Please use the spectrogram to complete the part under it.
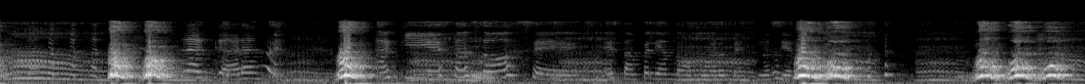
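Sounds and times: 
laughter: 0.0 - 2.9, 3.8 - 9.0
small dog barking and yipping: 1.1 - 1.9, 3.4 - 3.8, 8.0 - 8.7, 9.8 - 10.8.

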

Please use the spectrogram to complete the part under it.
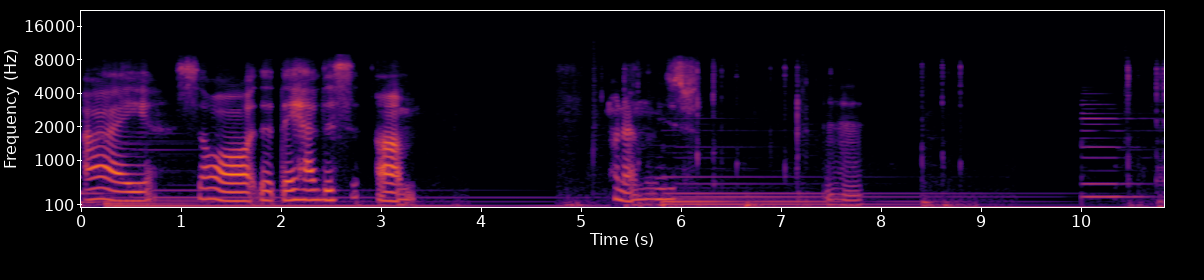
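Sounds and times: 
speech: 0.1 - 3.5, 5.4 - 6.4, 7.5 - 8.0
typing on a computer keyboard: 5.5 - 7.4, 8.4 - 8.9.

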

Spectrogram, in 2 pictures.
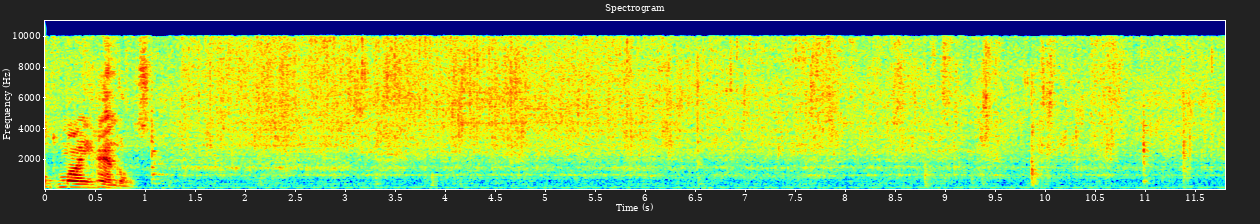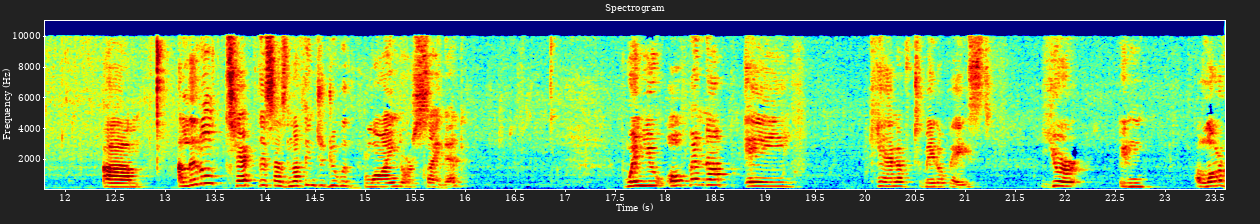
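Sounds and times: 
onions sautéing and sizzling in a pot: 0.0 - 16.8
speech: 0.1 - 1.2, 12.4 - 16.1, 17.6 - 19.4, 20.1 - 23.5.

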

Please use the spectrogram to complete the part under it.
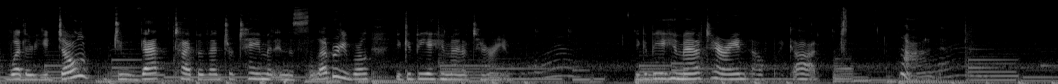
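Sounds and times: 
speech: 0.1 - 5.2, 6.3 - 9.4
cat meowing after jumping onto a sofa: 5.3 - 6.0, 9.0 - 9.8.

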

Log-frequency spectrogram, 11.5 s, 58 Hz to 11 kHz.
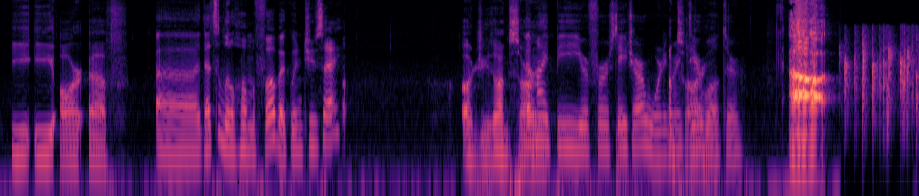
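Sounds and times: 
speech: 0.2 - 4.5, 5.8 - 10.4
loud drawn-out burp: 9.8 - 10.5.

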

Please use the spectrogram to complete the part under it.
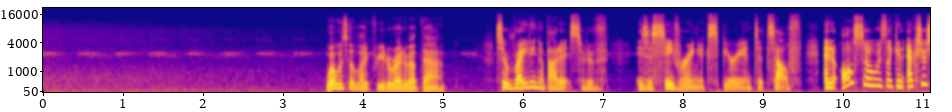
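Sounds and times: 
crickets chirping at dusk: 0.0 - 8.8
low continuous outdoor hiss: 0.0 - 11.0
speech: 3.5 - 11.0.

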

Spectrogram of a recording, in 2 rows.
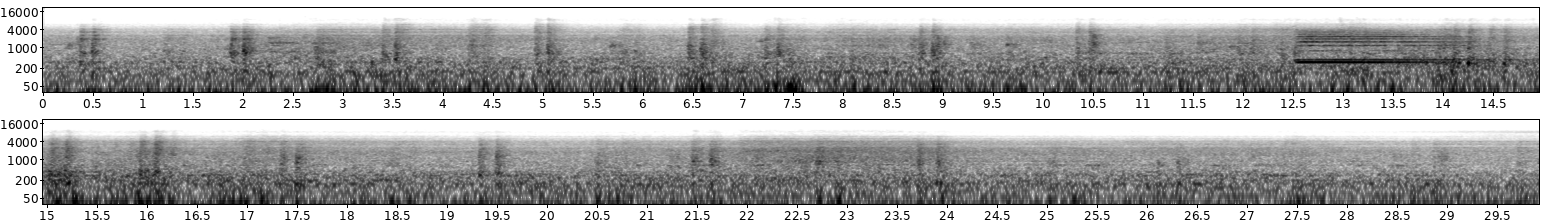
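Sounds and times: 
rapid train running heard from inside the carriage: 0.0 - 29.9
rail clicks: 0.1 - 29.9
train horn or whistle: 12.5 - 14.7.

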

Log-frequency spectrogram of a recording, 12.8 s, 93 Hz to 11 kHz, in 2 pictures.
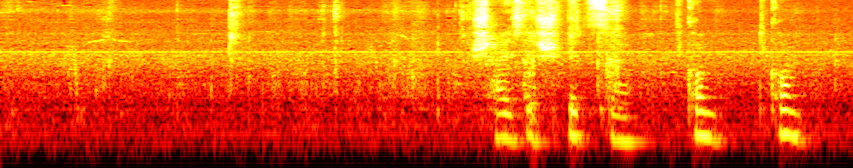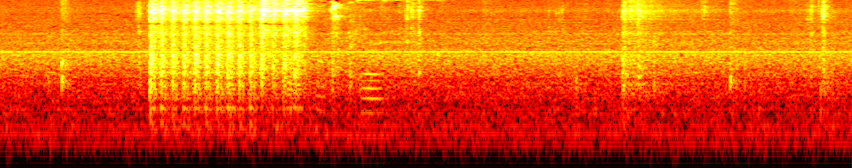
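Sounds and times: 
speech: 3.6 - 6.2
automatic gunfire in a video game: 7.5 - 8.7.

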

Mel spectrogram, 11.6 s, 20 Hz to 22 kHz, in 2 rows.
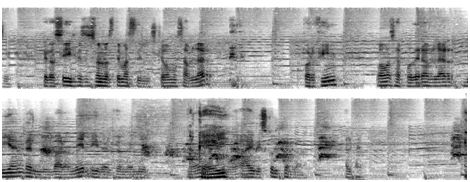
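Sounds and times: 
speech: 0.0 - 3.2, 3.8 - 10.5
dog barking: 6.3 - 6.7, 7.6 - 10.3, 11.4 - 11.6.

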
